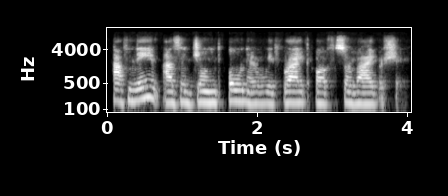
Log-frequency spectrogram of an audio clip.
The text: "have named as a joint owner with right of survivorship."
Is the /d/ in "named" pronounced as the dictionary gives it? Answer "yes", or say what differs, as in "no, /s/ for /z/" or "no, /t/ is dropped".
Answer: no, /d/ is dropped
